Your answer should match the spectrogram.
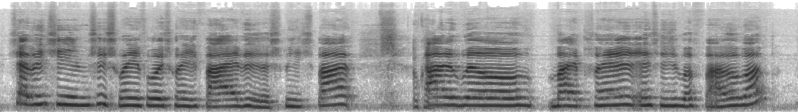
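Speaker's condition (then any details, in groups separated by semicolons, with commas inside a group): Tongue cancer, partial glossectomy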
